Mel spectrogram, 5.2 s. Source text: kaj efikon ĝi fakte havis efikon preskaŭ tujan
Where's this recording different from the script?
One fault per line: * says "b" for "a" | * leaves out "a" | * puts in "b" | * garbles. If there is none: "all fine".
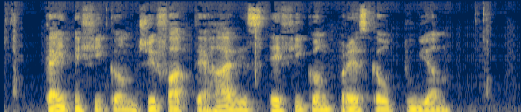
all fine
